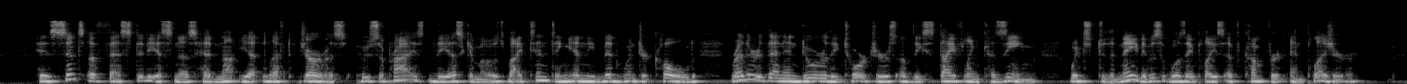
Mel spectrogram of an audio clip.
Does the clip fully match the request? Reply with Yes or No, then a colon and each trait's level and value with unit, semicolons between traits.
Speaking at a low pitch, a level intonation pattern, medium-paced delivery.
Yes: low, 130 Hz; narrow, 1.9 semitones; average, 165 wpm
